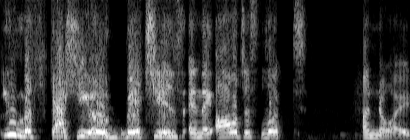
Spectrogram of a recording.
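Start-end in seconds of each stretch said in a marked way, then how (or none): 0.0-1.8 put-on drunk man voice, screaming. Retelling a drunk man yelling at cops: imitating a drunk man screaming. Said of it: "he is still just".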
